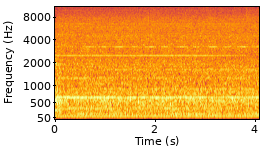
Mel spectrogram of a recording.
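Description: Steady fan-like machine hum with a few faint constant tones running through it, unchanging throughout.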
